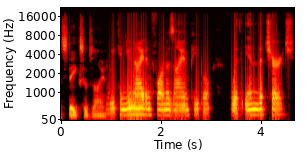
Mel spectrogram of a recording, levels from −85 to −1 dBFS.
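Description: From 0.90 s, just after "stakes of", to the end, planar audio read as interleaved splits each 10 ms block into doubled-speed halves, giving a robotic 100 Hz buzz rather than an octave jump.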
